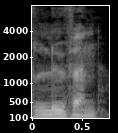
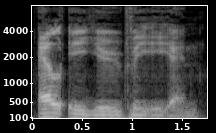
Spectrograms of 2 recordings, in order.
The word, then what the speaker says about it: Leuven: However, that has now been changed to a ground called the Den Dref, in the nearby town of Leuven. I think that's how you pronounce it, Leuven.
